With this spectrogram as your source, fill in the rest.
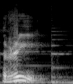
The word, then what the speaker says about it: リ: This is ri.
